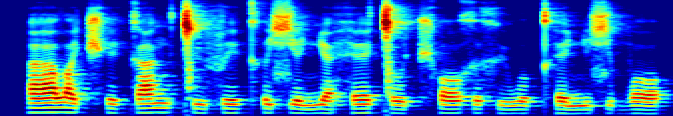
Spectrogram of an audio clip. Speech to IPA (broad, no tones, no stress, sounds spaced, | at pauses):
a lˠ e t͡ʃʰ e k a ŋ ə ǀ y f e kʰ ə ɕ ɛ ɲ æ h ɛ ǀ o t͡ʃʰ ɔ x ə x y w o kʰ ɛ ɲ ə ɕ ə b ɔ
